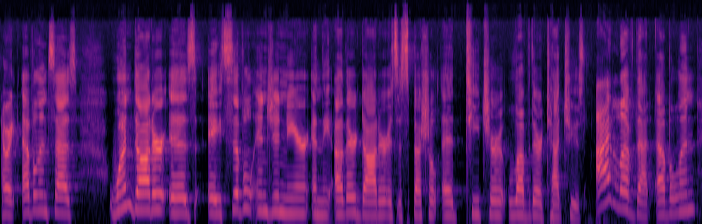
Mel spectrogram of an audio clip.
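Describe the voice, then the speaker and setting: A woman's voice: on the high side, normal speed, clean tone. A woman in her late fifties chatting on a live stream, reading viewer comments aloud and telling stories with emphatic conviction. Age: 50s. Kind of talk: casual live-stream chat.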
